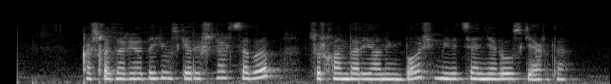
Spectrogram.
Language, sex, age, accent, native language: Uzbek, female, 18-24, Farg'ona, Uzbek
